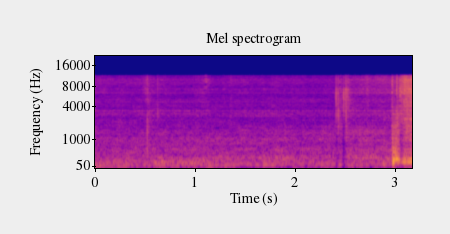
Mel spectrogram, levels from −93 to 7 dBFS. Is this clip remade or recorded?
remade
